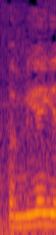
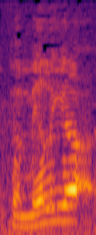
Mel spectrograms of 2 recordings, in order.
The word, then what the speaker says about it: familia: And so those with familiar spirit, familiar is like, almost like how Spanish people say family. How do you say it? – Familia. – Yep, see? Familia, say it again.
